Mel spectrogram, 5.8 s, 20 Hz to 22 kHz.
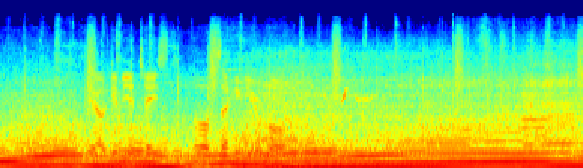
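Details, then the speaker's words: Stock Honda Civic being tested with raised boost (around 30 psi tried) while driving. The engine drones pinned at one fixed speed instead of climbing. Launch control, set to 100, was acting without the clutch pressed and limiting revs. "I don't think that's right dude it sounds like it's hitting the launch control"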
